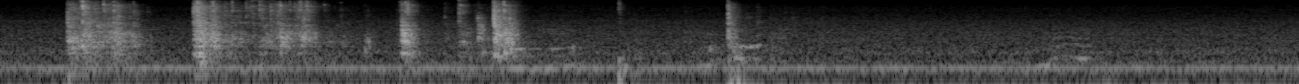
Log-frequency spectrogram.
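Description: A run of short, scratchy pencil strokes on a paper sketch pad in the first two and a half seconds, then a single soft thump about three and a half seconds in. A steady low hum runs underneath.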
